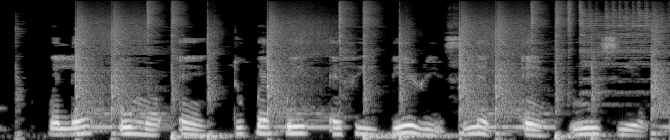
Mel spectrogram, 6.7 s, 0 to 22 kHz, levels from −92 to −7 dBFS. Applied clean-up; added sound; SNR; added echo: classical method Wiener filter.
